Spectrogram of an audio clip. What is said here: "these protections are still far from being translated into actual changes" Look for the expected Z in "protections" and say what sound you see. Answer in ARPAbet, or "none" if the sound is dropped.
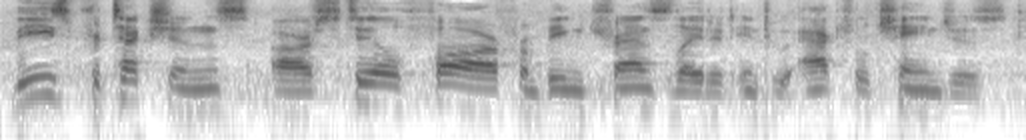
Z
